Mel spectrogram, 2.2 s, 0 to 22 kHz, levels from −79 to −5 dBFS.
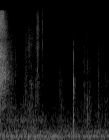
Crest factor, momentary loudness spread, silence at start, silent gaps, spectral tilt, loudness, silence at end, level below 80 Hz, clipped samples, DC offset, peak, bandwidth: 24 dB; 10 LU; 0 s; none; -1.5 dB/octave; -46 LUFS; 0 s; -62 dBFS; under 0.1%; under 0.1%; -20 dBFS; 16.5 kHz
